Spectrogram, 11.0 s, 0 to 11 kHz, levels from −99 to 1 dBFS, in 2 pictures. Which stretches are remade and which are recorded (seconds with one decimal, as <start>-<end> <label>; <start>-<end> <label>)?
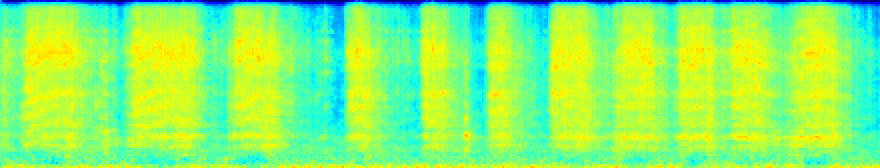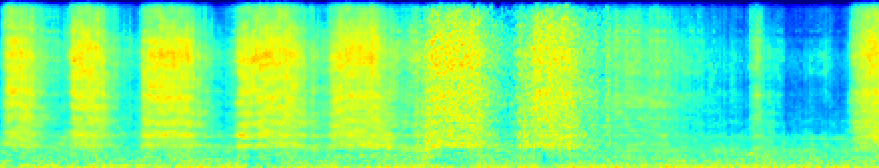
0.0-8.1 remade; 8.1-9.3 recorded; 9.3-11.0 remade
